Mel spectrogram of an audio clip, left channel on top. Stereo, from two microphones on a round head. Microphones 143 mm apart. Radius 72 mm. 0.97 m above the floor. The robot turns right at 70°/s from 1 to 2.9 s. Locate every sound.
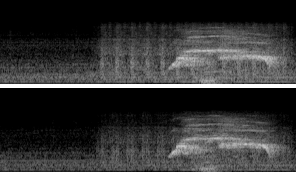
1.7 s a scream: 30° right (ahead or behind), 0.7 m; by 2.8 s 5° right (ahead or behind), 0.7 m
